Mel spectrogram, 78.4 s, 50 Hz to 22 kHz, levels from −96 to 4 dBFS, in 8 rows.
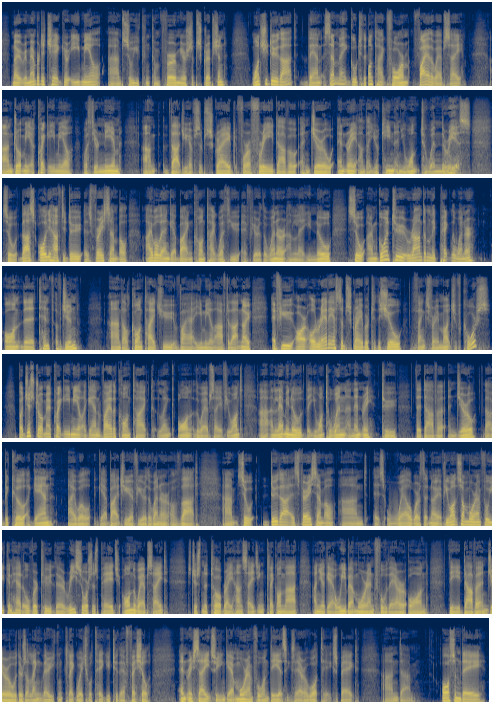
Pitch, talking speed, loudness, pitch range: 100 Hz, 200 wpm, -19 LUFS, 90-115 Hz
